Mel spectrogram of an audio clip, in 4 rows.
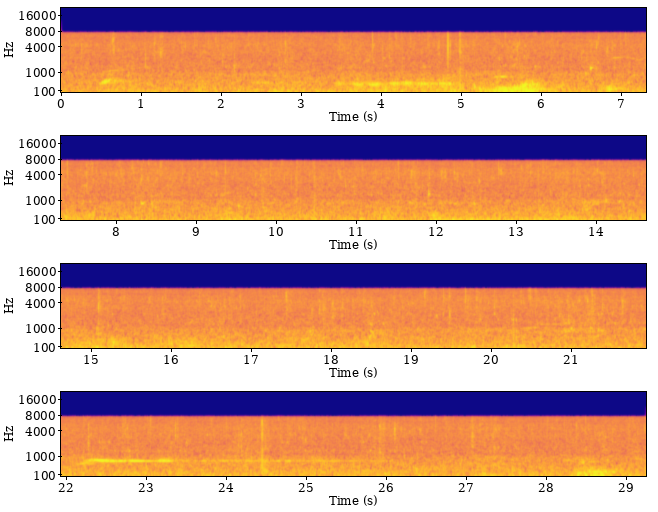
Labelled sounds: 22.3	22.6	humpback whale, 0.78 to 0.84 kHz

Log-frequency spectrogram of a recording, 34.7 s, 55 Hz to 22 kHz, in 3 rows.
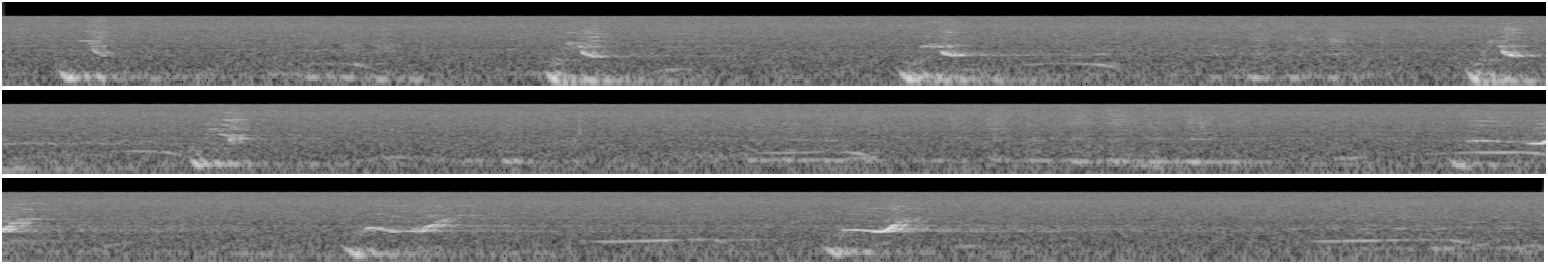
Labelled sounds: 5.3	5.5	humpback whale, 0.80 to 0.99 kHz
6.9	7.2	humpback whale, 0.80 to 1.2 kHz
11.2	11.5	humpback whale, 0.83 to 1.0 kHz
13.2	13.4	humpback whale, 0.80 to 0.99 kHz
22.6	22.8	humpback whale, 2.3 to 2.5 kHz
23.1	23.5	humpback whale, 0.80 to 1.2 kHz
26.4	26.6	humpback whale, 0.80 to 1.3 kHz
29.7	30.1	humpback whale, 0.80 to 2.5 kHz

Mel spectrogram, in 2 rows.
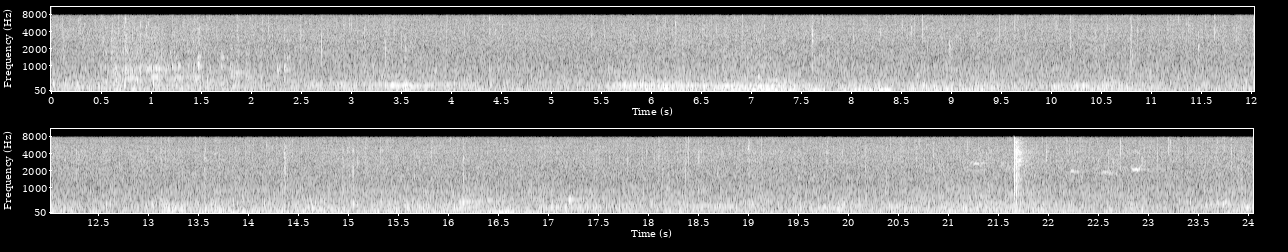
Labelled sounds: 0.7	1.2	humpback whale, 0.78 to 1.0 kHz

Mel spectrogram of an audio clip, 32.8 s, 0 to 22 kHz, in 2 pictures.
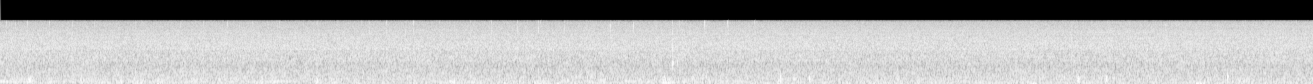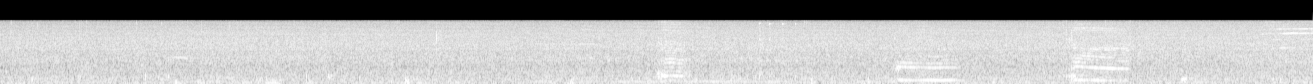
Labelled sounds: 23.3	24.1	killer whale, southern resident, 0 to 8.0 kHz
24.4	25.2	killer whale, southern resident, 0 to 8.0 kHz
27.3	28.5	killer whale, southern resident, call S04, 0 to 8.0 kHz
29.5	30.8	killer whale, southern resident, call S04, 0 to 8.0 kHz
32.0	32.8	killer whale, southern resident, 0 to 8.0 kHz

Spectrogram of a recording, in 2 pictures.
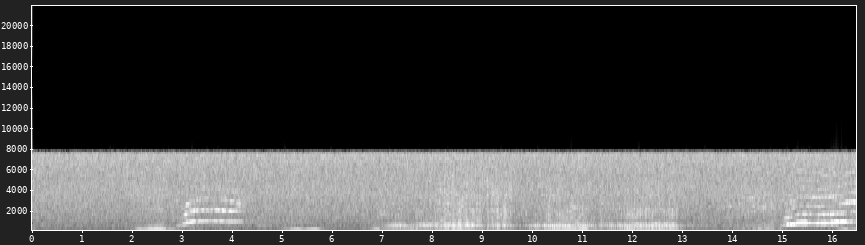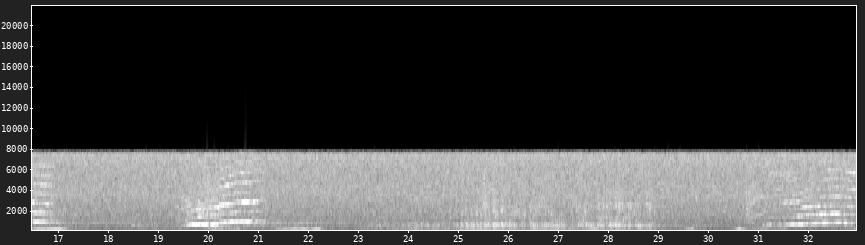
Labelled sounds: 3.0	4.2	humpback whale, 0.80 to 3.2 kHz
15.1	16.9	humpback whale, 0.80 to 6.5 kHz
19.6	21.1	humpback whale, 0.80 to 5.9 kHz
30.9	32.9	humpback whale, 0.80 to 6.0 kHz

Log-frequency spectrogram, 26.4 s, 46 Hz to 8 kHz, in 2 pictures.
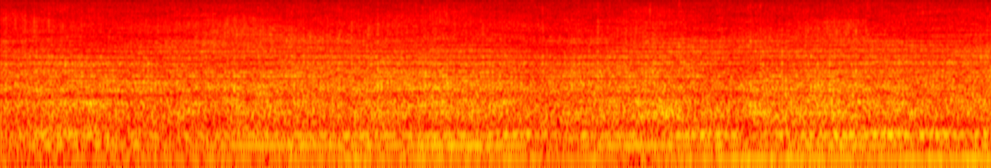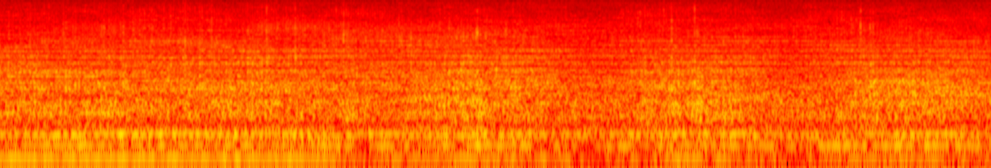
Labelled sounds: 2.5	2.8	vessel noise, 4.8 to 4.9 kHz
21.5	21.8	vessel noise, 2.1 to 2.4 kHz

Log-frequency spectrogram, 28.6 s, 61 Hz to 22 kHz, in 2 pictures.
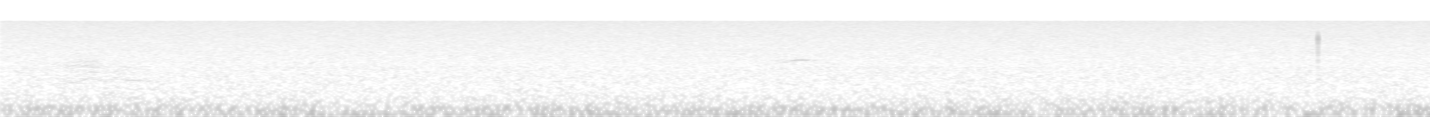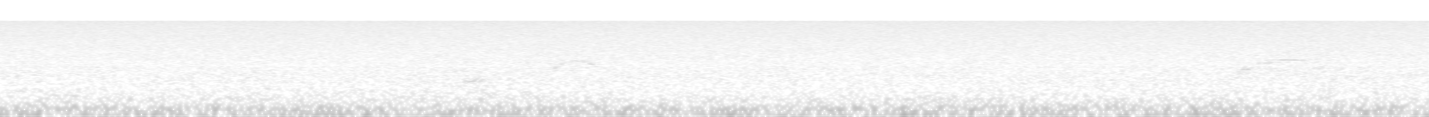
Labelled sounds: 7.8	8.1	humpback whale, 0.93 to 1.2 kHz
20.0	20.3	humpback whale, 0.80 to 1.1 kHz
27.1	27.4	humpback whale, 1.0 to 1.2 kHz

